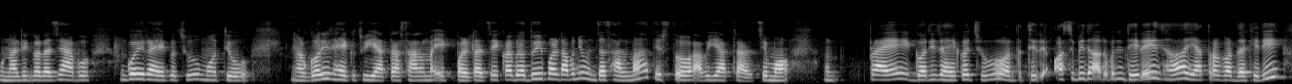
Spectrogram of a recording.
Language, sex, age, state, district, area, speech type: Nepali, female, 30-45, West Bengal, Jalpaiguri, rural, spontaneous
